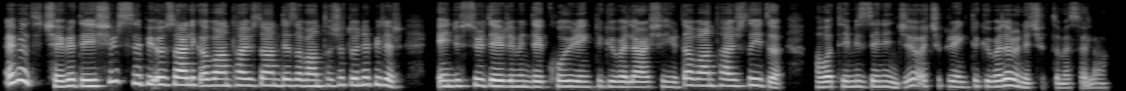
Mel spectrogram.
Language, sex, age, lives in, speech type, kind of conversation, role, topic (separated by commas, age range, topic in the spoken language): Turkish, female, 40-44, Germany, read, expert-assistant, expert, Doğal seçilimin yalnızca 'en güçlülerin hayatta kalması' olarak tanımlanması bir mit mi? Gerçekte doğal seçilim nasıl işler?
